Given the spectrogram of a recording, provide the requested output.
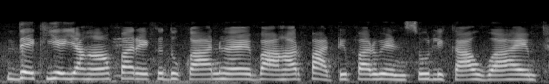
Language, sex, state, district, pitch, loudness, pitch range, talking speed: Hindi, female, Haryana, Rohtak, 245 Hz, -14 LUFS, 230-255 Hz, 130 wpm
